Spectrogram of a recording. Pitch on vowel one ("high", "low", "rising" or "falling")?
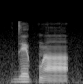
high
